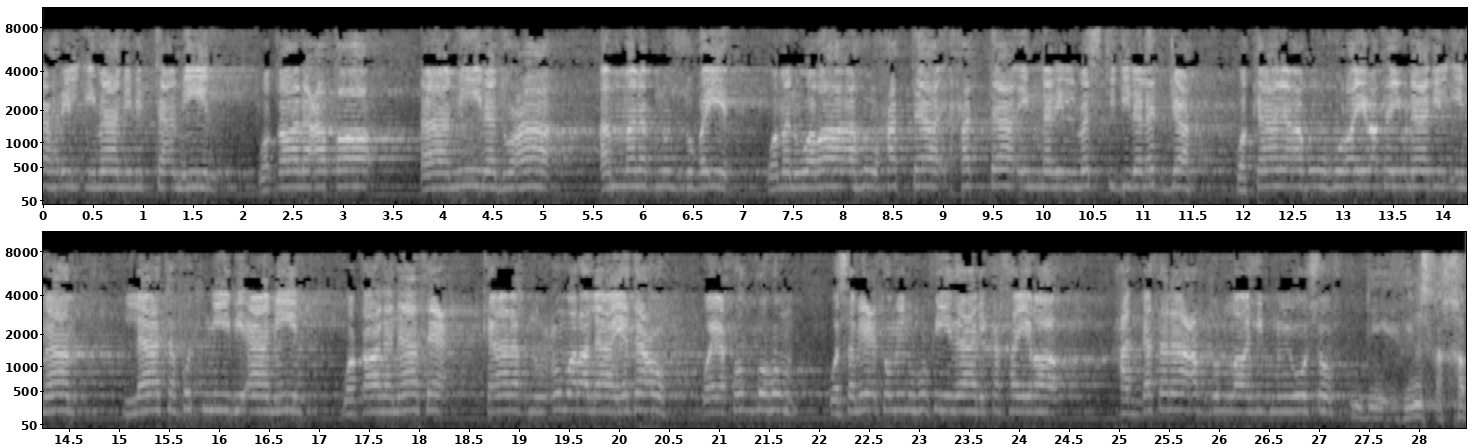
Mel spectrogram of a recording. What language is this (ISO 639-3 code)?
ara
